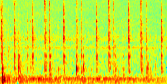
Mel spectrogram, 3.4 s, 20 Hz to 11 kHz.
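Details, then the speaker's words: 1920s 8-day Napoleon hat antique mantle clock sitting on an uneven surface. Quiet ticking with the tick longer than the tock, fading as the clock keeps stopping. It is out of beat and needs calibration adjustment. "Notice that the tick is longer than the tock, and at some point this will actually stop."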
